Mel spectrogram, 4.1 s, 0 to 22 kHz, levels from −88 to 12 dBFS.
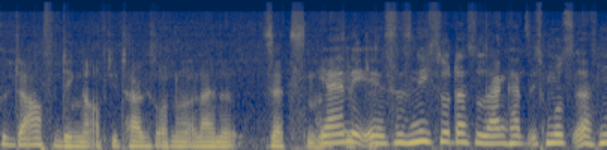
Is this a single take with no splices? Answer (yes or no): no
